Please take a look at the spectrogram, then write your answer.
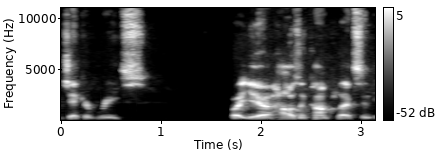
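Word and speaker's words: Riis: here yeah okay jacob reese it's spelled our uh the last name of it is spelled r-i-i-s i think i'm saying that right jacob reese but yeah housing complex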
